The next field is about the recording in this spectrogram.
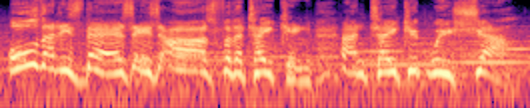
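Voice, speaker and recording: A bold, defiant pirate captain in a video game. His voice sits high and swings widely as he declaims with command. Music plays clearly behind him. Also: big pitch swings, a little slow, full character voice. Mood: rousing, defiant. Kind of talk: video game cutscene dialogue.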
